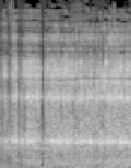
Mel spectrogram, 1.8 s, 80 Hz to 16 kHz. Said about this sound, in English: Number 5, sucking the last few drops from the bottom of a glass.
